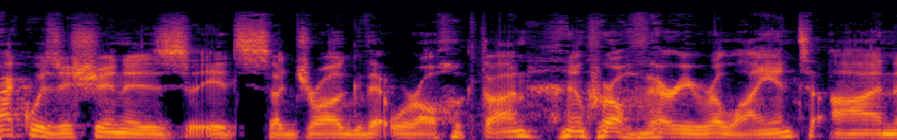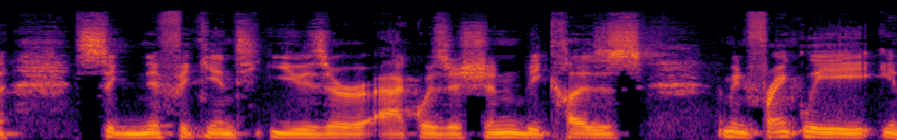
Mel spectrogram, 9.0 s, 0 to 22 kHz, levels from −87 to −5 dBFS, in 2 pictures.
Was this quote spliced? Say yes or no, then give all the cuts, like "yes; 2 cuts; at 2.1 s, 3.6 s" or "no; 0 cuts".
yes; 1 cut; at 1.4 s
